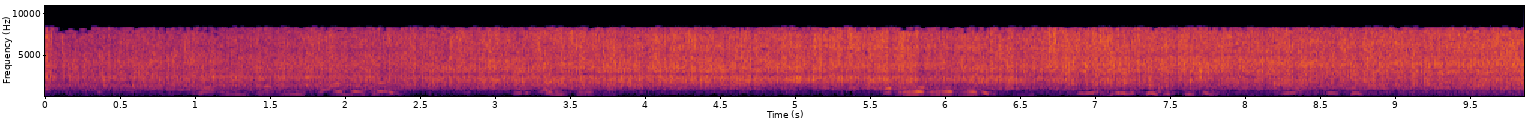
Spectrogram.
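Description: A young girl speaks in a strained, tearful voice close by.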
